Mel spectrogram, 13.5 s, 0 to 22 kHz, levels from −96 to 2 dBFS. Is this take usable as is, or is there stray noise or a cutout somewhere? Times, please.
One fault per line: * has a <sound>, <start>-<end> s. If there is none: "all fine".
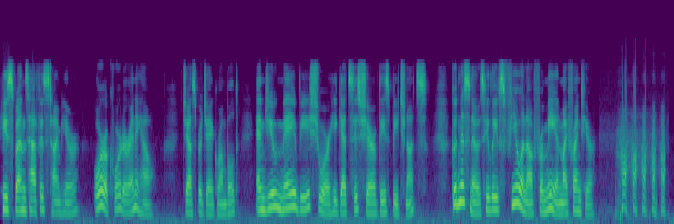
* has a laugh, 12.3-13.3 s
